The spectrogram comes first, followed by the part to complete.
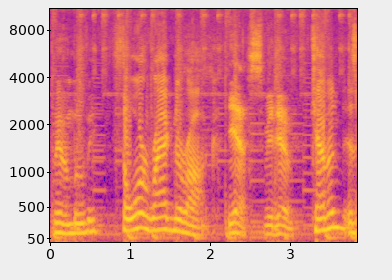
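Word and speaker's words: Ragnarök: Ragnarok is the pronunciation.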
